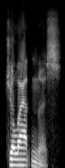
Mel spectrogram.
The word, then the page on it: gelatinous: American English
